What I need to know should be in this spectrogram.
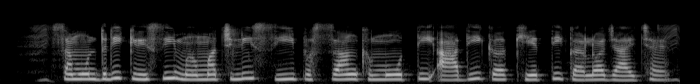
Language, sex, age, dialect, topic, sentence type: Maithili, female, 36-40, Angika, agriculture, statement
